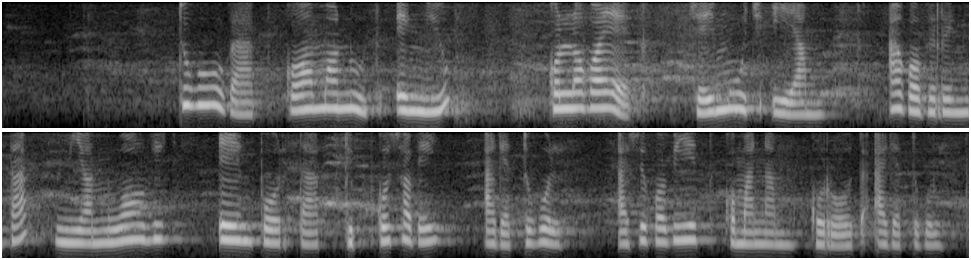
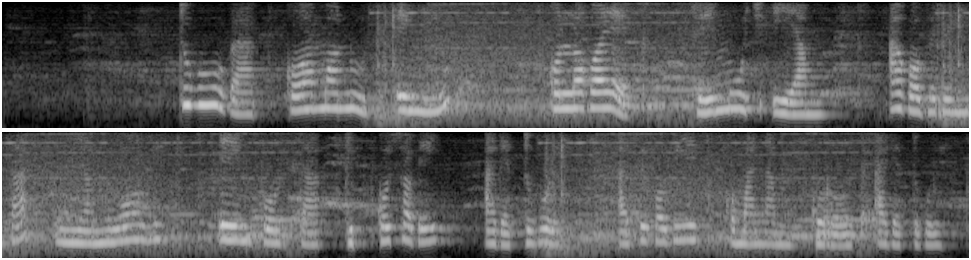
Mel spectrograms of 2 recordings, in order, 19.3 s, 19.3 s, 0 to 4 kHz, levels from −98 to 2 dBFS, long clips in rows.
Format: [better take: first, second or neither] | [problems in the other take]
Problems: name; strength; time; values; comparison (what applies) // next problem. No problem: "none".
first | background sound (Subway, metro, underground / Sliding door); 10 dB below the speech // room echo; dies away in 0.2 s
